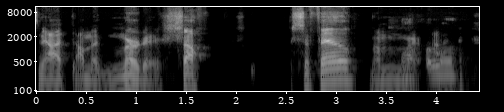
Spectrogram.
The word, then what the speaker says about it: Schauffele: I can't even pronounce it. I'm a murderer. Schauffele? Schauffele?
